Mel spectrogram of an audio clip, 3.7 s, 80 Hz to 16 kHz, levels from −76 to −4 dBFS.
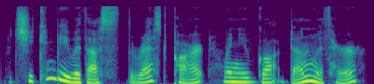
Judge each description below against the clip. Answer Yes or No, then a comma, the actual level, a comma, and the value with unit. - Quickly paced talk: Yes, fast, 240 wpm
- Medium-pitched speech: No, high, 195 Hz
